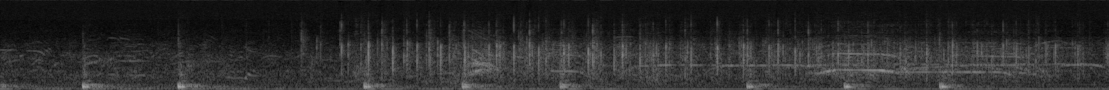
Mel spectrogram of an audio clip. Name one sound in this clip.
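A marching band's drums beat out a steady, slow rhythm.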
